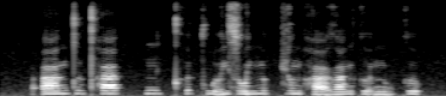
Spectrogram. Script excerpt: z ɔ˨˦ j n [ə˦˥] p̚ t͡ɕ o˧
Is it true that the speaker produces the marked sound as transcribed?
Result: yes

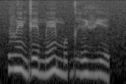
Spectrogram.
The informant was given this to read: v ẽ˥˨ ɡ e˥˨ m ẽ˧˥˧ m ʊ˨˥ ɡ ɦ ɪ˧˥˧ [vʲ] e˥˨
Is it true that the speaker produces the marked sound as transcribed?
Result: yes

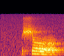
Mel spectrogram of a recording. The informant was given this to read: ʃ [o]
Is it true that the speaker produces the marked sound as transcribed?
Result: yes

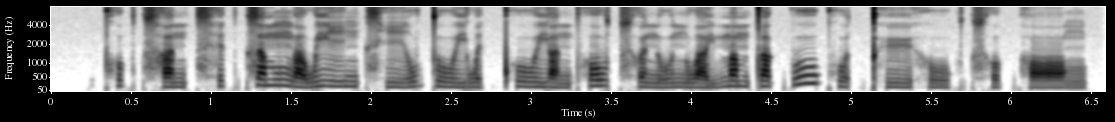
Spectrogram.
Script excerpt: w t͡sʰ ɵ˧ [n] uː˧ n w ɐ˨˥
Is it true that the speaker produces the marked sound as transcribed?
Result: yes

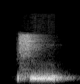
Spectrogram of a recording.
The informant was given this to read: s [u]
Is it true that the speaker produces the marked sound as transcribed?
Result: no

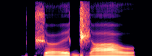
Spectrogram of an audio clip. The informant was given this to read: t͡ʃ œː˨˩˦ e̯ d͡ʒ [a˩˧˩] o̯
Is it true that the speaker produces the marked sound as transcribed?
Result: yes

